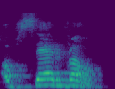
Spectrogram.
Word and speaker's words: observam: But it's when it's at the end of a syllable, it always makes the sound nasal.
